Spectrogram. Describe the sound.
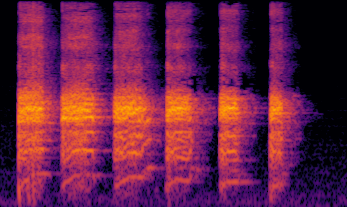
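A hunter blows a duck call: six loud, evenly spaced nasal quacks in a steady rhythm, each cut off sharply, the last one the shortest.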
